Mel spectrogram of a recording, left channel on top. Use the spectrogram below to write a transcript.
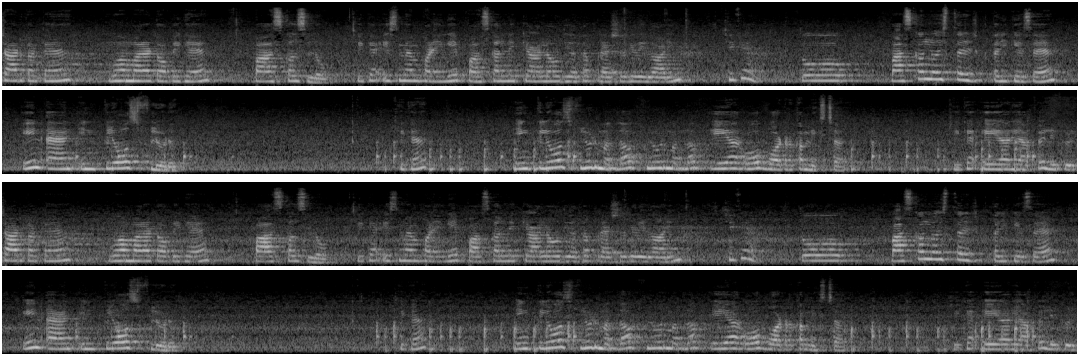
करते हैं वो हमारा टॉपिक है पास्कल्स लॉ। ठीक है, इसमें हम पढ़ेंगे पास्कल ने क्या लॉ दिया था प्रेशर के रिगार्डिंग। ठीक है, तो पास्कल लॉ इस तरीके से है, इन एन इनक्लोज फ्लूइड। ठीक है, इनक्लोज फ्लूइड मतलब एयर और वाटर का मिक्सचर। ठीक है, एयर यहाँ पे लिक्विड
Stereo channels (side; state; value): both; normal; correlation 0.57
